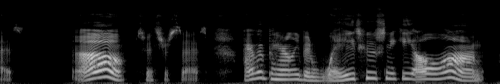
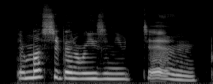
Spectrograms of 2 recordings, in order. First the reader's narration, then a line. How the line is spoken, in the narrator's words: Brendan says miserably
